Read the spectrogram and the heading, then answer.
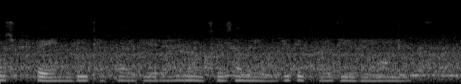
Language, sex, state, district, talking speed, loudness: Hindi, female, Bihar, Saran, 180 wpm, -36 LUFS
